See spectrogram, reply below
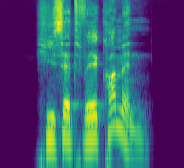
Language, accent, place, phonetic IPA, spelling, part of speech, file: German, Germany, Berlin, [ˌhiːsət vɪlˈkɔmən], hießet willkommen, verb, De-hießet willkommen.ogg
- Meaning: second-person plural subjunctive II of willkommen heißen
